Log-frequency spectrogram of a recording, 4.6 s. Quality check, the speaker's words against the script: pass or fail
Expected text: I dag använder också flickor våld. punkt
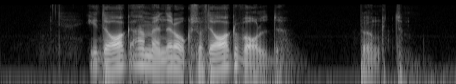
fail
